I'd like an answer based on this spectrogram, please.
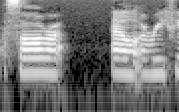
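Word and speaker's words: Saara El-Arifi: little postcard advertising um SAR Sara L AR arifi s Sara L arifi I think that's how you say her name her new book um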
